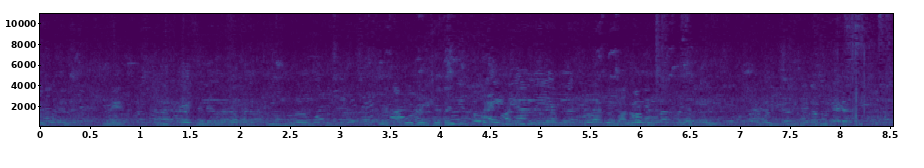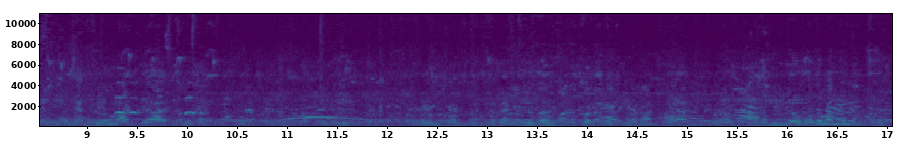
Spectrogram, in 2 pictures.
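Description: A crowd of men and women chatters all around, close by.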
